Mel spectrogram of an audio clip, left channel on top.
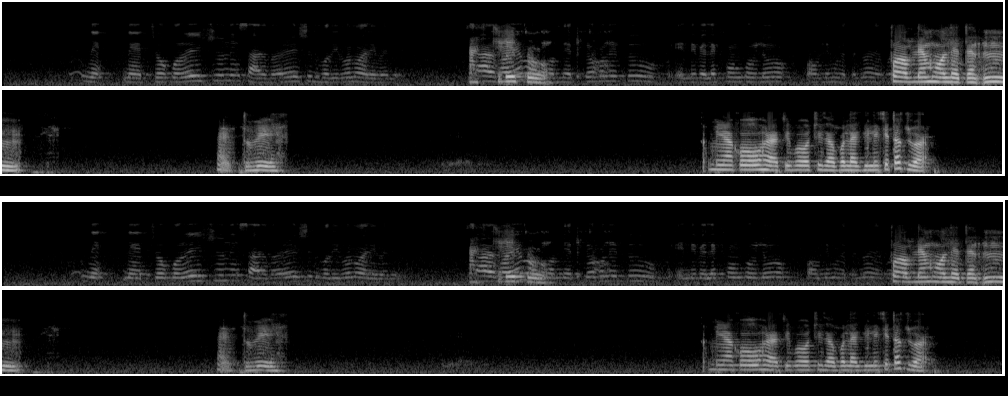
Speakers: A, on the left (about 75°); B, on the left (about 20°).
A: নে নেটৱৰ্কৰো ইছ্যু নে চাৰ্ভাৰ ইছ্যু ধৰিব নোৱাৰি মানে
B: তাকেইতো
A: চাৰ্ভাৰে সম্ভৱ নেট ত ক'লেতো এনে বেলেগ ফোন কৰিলেও প্ৰব্লেম হলহেঁতেন ন এনেকুৱাই৷
B: প্ৰব্লেম হ'লতেন উম সেইটোৱে৷
A: আৰু
B: তুমি আকৌ ৰাতিপুৱা
A: অ'কে
B: উঠি যাব লাগিলে কেইটাত যোৱা?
